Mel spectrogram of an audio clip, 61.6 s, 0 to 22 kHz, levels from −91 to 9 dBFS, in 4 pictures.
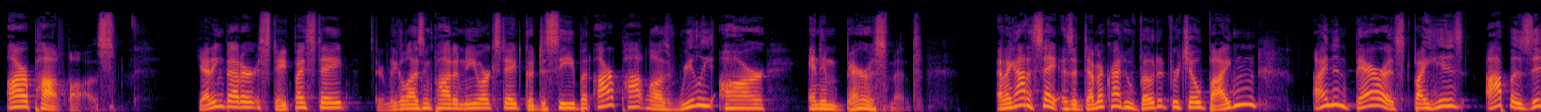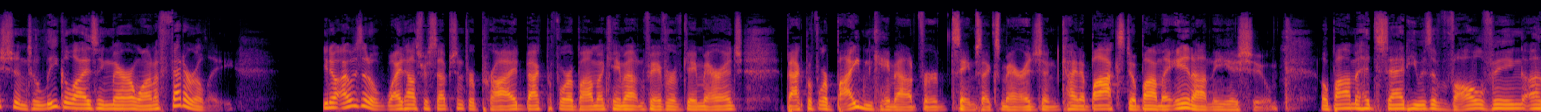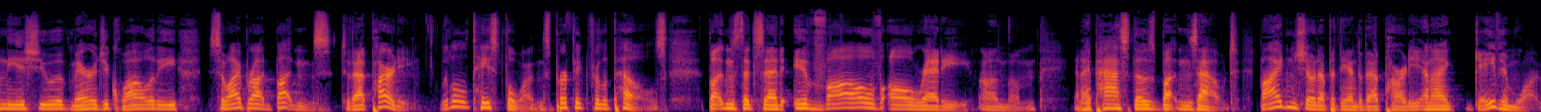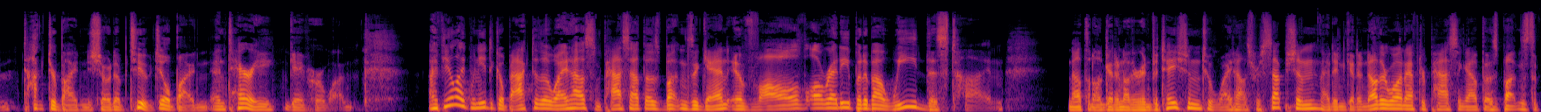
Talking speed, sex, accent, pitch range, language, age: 190 wpm, male, American, 110-150 Hz, English, 30-49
